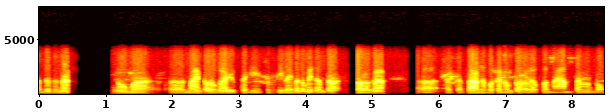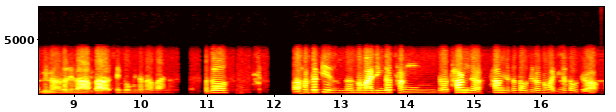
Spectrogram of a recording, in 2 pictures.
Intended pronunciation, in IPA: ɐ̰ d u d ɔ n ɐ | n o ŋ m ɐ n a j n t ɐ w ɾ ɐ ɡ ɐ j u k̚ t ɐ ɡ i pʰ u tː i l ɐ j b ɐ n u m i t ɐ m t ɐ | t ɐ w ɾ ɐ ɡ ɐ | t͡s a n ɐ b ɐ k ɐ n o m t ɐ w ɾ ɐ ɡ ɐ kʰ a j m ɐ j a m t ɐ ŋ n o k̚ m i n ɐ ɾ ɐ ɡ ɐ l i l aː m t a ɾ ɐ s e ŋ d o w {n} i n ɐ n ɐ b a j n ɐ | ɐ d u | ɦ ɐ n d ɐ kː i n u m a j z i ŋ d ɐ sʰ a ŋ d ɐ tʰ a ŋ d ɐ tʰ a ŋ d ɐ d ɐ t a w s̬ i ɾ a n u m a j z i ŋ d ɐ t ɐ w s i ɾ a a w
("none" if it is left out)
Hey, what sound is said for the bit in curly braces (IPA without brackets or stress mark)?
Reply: m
